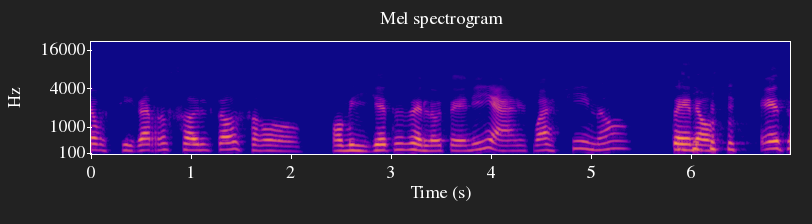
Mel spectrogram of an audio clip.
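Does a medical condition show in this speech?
Yes: cerebral palsy; articulation affected.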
